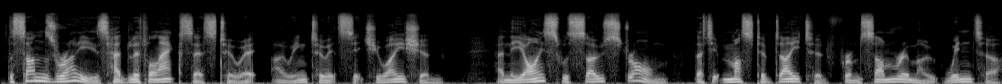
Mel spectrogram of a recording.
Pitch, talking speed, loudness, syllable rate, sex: 105 Hz, 160 wpm, -20 LUFS, 4.1 syllables/s, male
